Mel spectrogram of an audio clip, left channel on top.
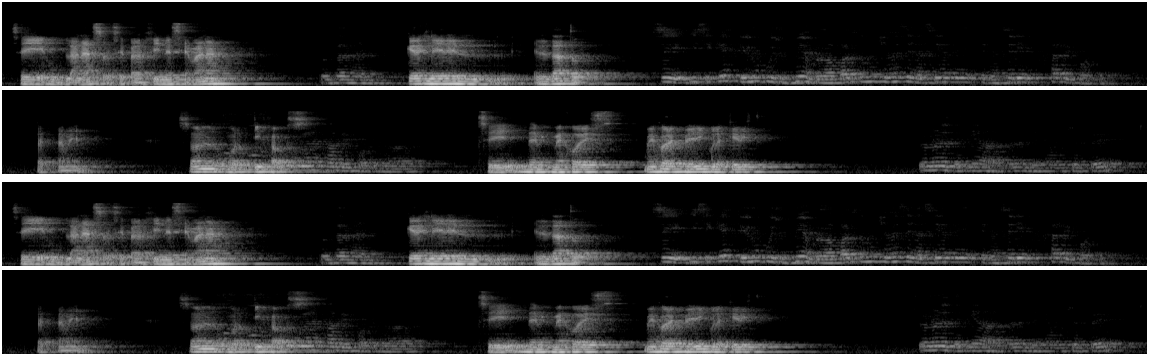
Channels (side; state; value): both; normal; correlation 0.97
